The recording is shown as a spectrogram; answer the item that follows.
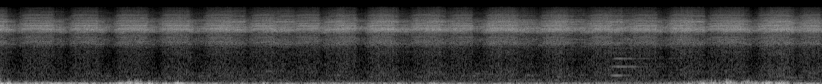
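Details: Cretan cicadas recorded in a street of Ierapetra, Crete, Greece, fill the air with a steady, shrill, buzzing drone that pulses faintly without pause.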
